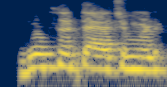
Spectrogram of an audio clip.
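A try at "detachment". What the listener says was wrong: डिटैचमेंट, डिस नहीं,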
